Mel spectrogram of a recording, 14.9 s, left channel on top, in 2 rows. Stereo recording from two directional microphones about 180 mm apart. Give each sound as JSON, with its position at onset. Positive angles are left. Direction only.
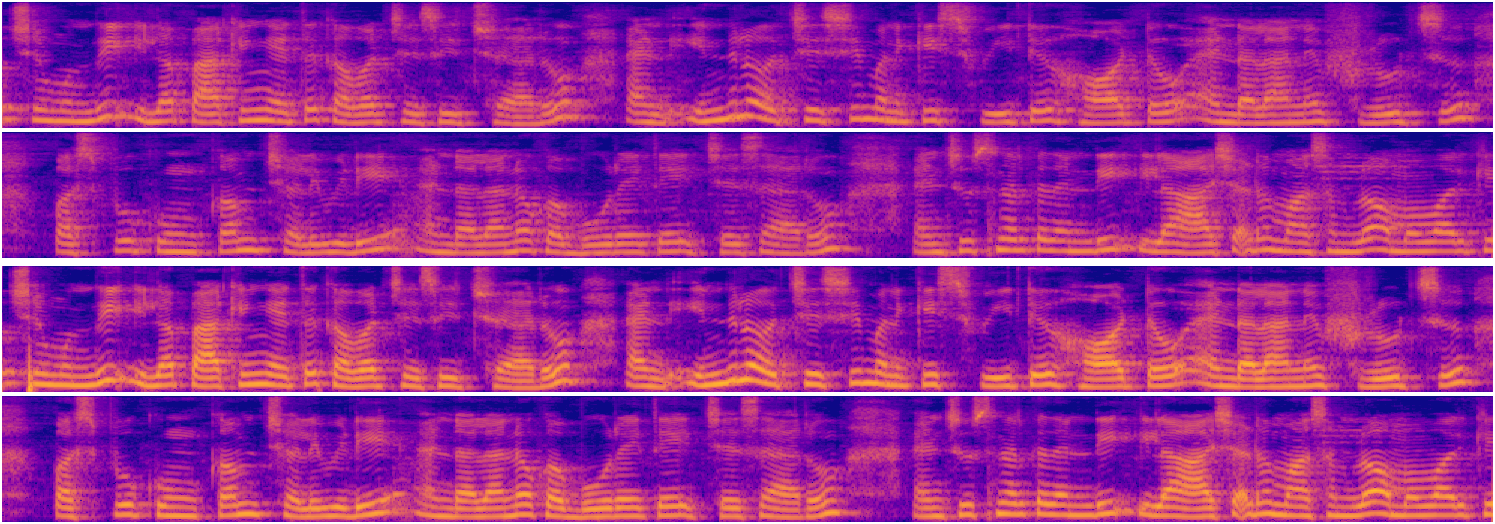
{"t": 0.0, "sound": "a woman's voice", "side_deg": -35}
